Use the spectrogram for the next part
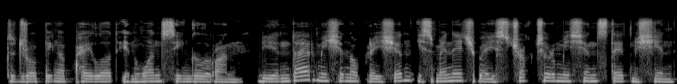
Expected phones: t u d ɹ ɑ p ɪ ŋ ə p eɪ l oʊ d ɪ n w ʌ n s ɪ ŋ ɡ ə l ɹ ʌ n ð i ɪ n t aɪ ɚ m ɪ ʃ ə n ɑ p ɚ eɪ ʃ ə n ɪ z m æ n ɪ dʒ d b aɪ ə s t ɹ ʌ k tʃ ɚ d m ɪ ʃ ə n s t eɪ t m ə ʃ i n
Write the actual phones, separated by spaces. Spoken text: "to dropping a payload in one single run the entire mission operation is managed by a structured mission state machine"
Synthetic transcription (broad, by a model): t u d ɹ ɑ p ɪ ŋ ə p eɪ l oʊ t ɪ n w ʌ n s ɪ ŋ ɡ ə l ɹ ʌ n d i ɪ n t aɪ ɚ m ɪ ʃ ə n ɑ p ɚ eɪ ʃ ə n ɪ s m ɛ n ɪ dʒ b aɪ ə s t ɹ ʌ k tʃ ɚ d m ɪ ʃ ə n s t eɪ t m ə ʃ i n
